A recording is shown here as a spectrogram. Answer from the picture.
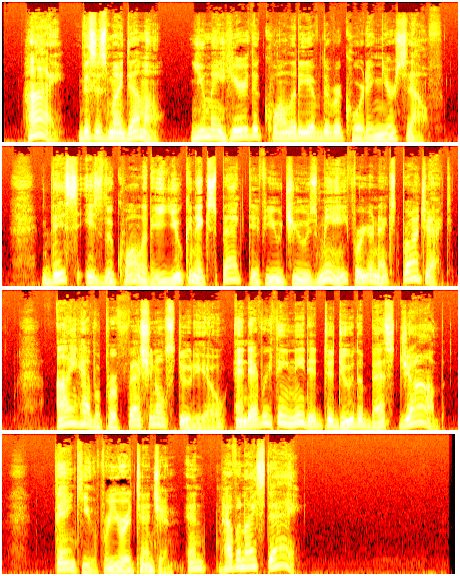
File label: english male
